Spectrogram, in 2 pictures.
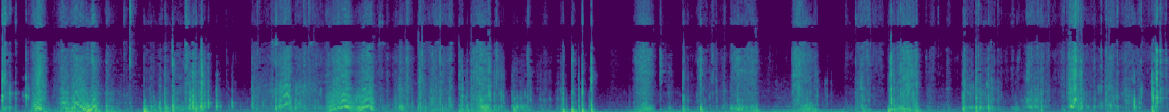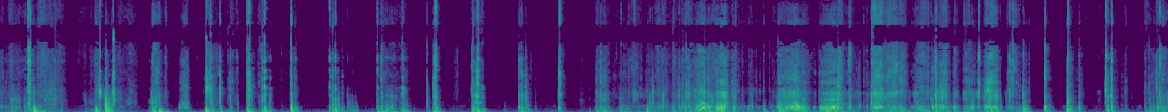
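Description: Close-up packing sounds: zippers and plastic cases being handled, with scraping and rustling. Midway comes a run of sharp separate clicks and taps as makeup compacts and cases are set into a clear zip pouch.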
